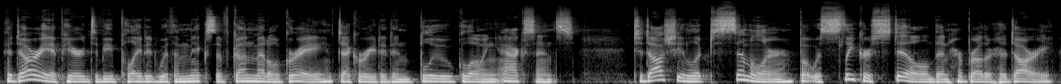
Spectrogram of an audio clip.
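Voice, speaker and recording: A man reading an audiobook in a steady, unhurried narration. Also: medium pitch. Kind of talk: scripted narration.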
